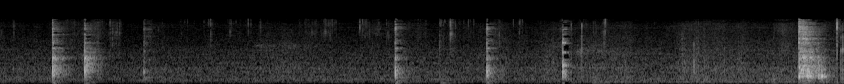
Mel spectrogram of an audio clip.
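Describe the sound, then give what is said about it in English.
Millet grains scattered over vegetables in a pan give a faint steady hiss with several sharp, spaced clicks and taps and a denser rattle near the end. “And now we're going to take the remaining third of our millet and put it on top. So you kind of want to scatter this around as you add it to the pan.”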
